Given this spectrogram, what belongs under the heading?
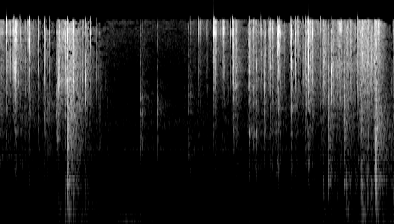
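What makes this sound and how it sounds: A utility knife blade shaves thin, crumbly curls off a solid green Palmolive soap bar with a grey-blue coating, held in the hand. Quick, dry, bright scraping and crinkling bursts come in clusters, with a near-silent pause in the middle before the shaving resumes.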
